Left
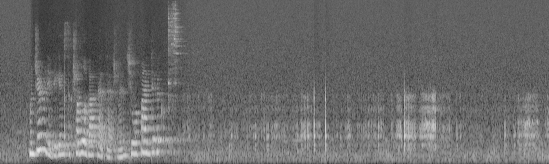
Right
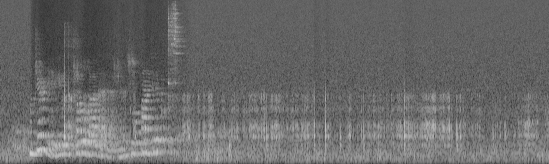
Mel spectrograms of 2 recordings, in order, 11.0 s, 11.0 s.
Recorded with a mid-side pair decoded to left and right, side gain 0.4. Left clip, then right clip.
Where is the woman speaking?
65° left, 2.0 m.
